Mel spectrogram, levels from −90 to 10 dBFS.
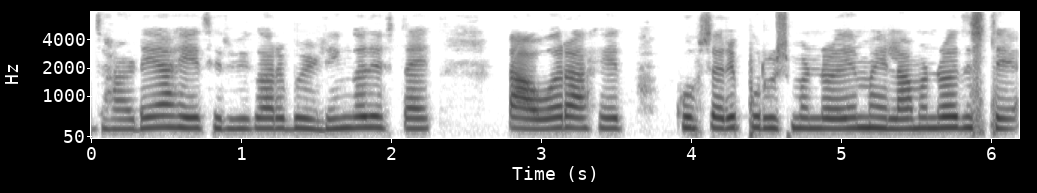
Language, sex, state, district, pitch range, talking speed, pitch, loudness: Marathi, female, Karnataka, Belgaum, 240-255 Hz, 145 wpm, 250 Hz, -21 LUFS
